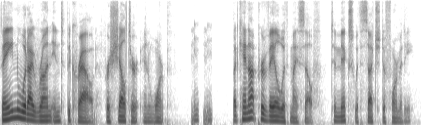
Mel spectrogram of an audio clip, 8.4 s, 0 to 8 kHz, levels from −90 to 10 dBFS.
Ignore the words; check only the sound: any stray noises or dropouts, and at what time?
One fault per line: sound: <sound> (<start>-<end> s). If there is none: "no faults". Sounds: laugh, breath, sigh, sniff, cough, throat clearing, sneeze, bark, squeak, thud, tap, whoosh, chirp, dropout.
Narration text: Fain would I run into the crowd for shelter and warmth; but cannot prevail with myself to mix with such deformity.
sound: laugh (3.8-4.3 s)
